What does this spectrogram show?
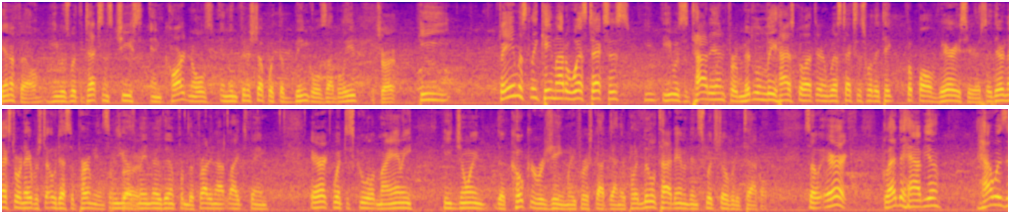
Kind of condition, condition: setting, busy venue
